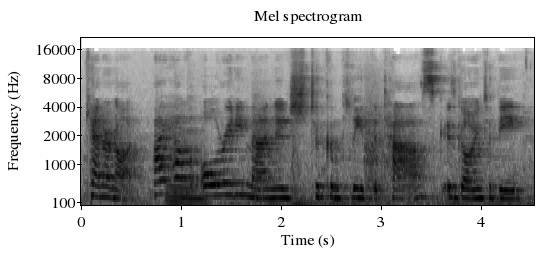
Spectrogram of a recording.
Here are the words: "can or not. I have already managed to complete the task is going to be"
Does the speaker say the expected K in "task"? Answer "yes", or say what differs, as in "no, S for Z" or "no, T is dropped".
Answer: yes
